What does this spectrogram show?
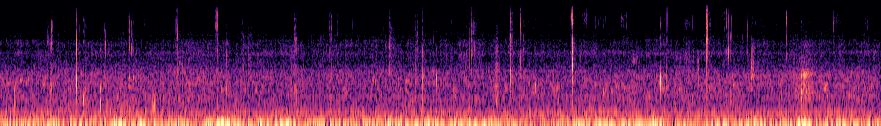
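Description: Close-up biting and chewing of wax bottle candy: irregular sharp crackling clicks over a steady low background rumble.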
